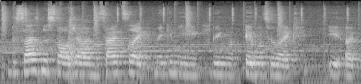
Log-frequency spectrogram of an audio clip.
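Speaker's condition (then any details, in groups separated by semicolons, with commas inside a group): No condition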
